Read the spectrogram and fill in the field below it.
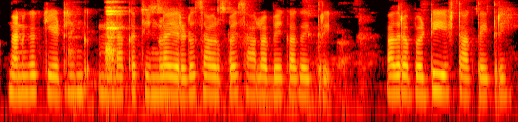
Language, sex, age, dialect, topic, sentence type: Kannada, female, 18-24, Dharwad Kannada, banking, question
